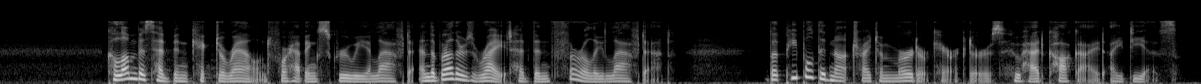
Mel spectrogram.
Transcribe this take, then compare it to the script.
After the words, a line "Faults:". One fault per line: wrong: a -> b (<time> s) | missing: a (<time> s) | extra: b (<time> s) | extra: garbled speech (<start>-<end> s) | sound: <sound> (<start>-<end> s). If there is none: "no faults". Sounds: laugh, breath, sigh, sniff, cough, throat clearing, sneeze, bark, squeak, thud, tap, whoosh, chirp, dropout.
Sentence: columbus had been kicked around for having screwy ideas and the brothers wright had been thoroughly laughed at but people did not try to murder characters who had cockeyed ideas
columbus had been kicked around for having screwy laughed and the brothers wright had been thoroughly laughed at but people did not try to murder characters who had cockeyed ideas
Faults:
wrong: ideas -> laughed (3.7 s)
